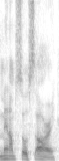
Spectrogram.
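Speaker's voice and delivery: soft, low, comforting; sympathetic pastor. Retold or imitated. Pastor consoling the teen again, soft and sympathetic. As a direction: say it gently. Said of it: "and so I said".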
